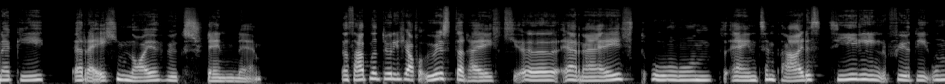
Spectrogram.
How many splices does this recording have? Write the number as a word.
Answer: zero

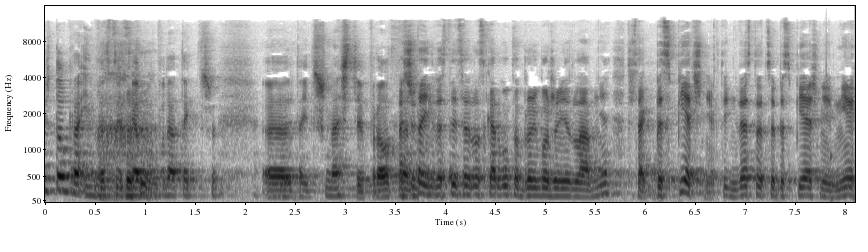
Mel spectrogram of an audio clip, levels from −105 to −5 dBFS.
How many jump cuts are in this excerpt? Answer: two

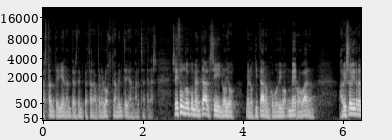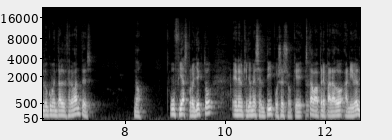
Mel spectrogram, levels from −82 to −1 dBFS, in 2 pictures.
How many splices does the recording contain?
eight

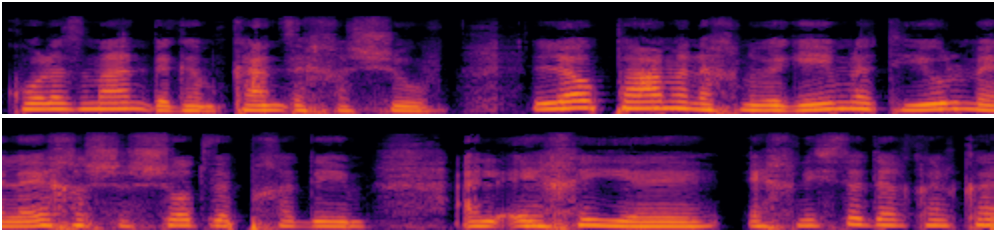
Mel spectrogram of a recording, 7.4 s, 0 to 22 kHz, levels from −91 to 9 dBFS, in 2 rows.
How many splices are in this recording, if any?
one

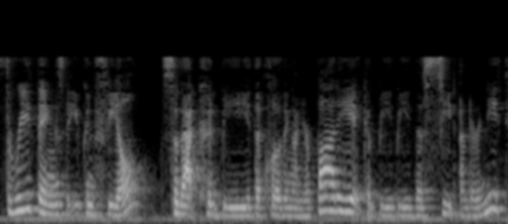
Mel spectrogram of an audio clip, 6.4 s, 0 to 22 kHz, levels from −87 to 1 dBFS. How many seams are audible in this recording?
one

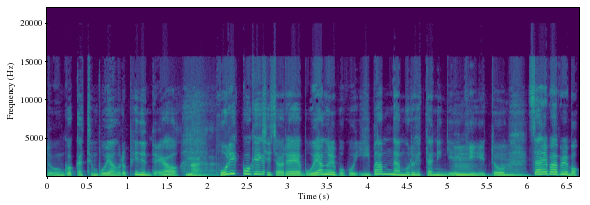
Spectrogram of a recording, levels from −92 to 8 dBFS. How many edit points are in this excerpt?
one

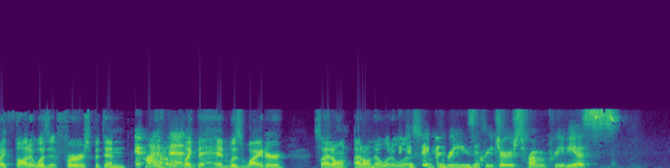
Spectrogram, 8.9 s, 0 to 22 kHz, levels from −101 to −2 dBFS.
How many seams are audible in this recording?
two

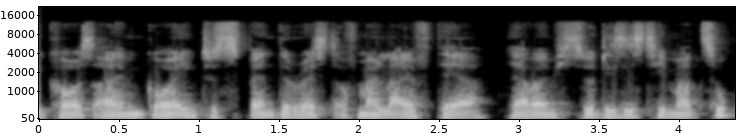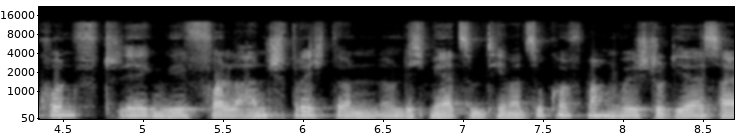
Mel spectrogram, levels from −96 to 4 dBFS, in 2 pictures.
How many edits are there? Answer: zero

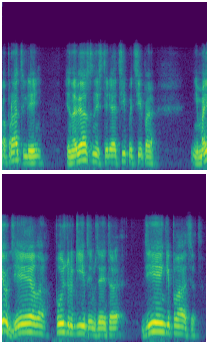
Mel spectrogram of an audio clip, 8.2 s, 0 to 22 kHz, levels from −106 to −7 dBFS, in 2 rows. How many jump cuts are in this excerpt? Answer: three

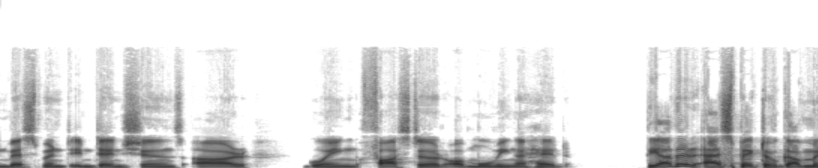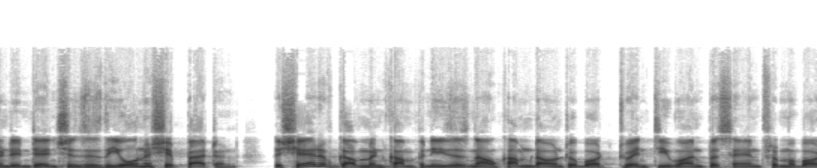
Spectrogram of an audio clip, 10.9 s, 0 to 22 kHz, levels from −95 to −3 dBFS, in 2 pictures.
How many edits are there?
zero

